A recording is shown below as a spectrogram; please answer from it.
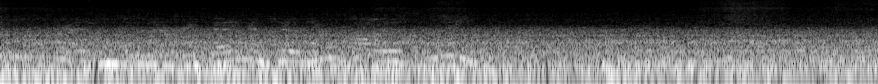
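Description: Steady low rumble of a car's engine and tyres heard from inside the cabin while driving slowly over snow, with a voice from the car radio over it through the first half.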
